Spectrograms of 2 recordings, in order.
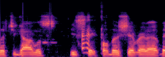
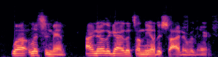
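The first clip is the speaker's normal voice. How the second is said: usual speaking voice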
